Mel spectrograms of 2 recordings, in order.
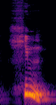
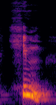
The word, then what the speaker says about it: hymn: 자 찬송 헬라어로는 힙노스구요 영어로는 힘 이렇게 hymn 힘 요렇게 발음이 되지요 어떤 대상을 높이는 노래를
